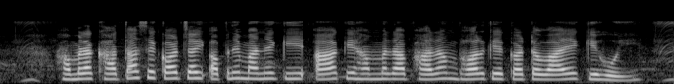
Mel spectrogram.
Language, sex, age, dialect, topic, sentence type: Bhojpuri, female, 18-24, Southern / Standard, banking, question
